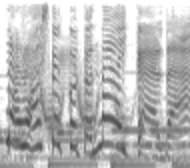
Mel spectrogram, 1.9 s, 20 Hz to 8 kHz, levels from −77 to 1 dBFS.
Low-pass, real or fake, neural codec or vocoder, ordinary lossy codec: 7.2 kHz; real; none; none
